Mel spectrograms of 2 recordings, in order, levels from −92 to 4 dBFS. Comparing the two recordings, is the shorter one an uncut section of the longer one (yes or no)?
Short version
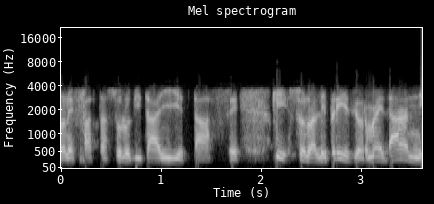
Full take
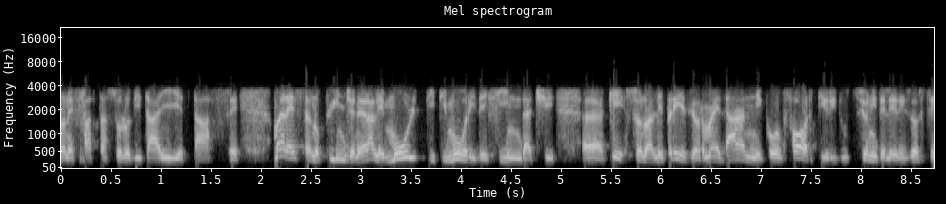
no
